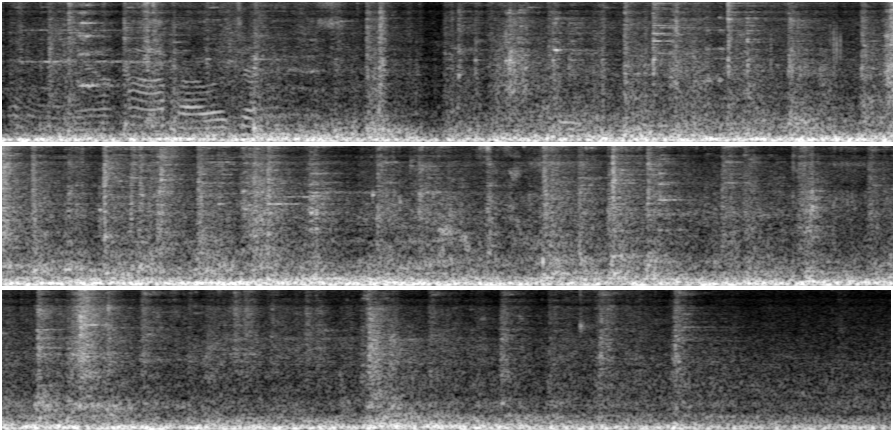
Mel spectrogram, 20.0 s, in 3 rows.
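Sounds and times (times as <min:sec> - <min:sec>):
high wheel squeal: 0:00.0 - 0:05.6
wheels clicking and clanking: 0:00.0 - 0:19.8
steel wheels rumbling on rail: 0:00.0 - 0:20.0.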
